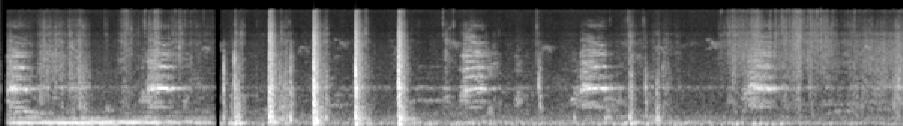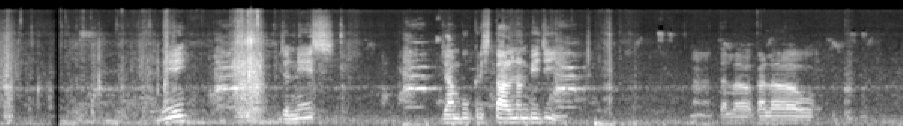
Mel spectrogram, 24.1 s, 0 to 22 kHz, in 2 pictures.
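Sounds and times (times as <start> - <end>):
chicken calls: 0.0 - 0.6, 1.7 - 2.9, 5.4 - 9.0, 9.6 - 11.4, 14.6 - 15.6, 17.0 - 20.3
chickens clucking: 0.1 - 0.5, 1.7 - 2.8, 5.6 - 9.0, 9.8 - 10.5, 16.9 - 20.6
sharp knocks: 3.0 - 5.6.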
